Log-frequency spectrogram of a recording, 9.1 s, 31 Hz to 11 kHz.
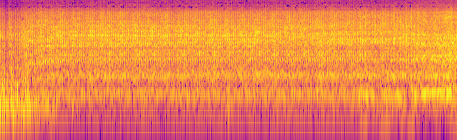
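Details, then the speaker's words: Isuzu Elf NLR 55 diesel after crankshaft replacement (broke within a year of overhaul), morning cold start: steady, even idle clatter with constant rhythm and no knocks or misses, oil pressure up, faint smoke; normal idle. "suara nya udah anteng empuk halus dan normal ya Lur"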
